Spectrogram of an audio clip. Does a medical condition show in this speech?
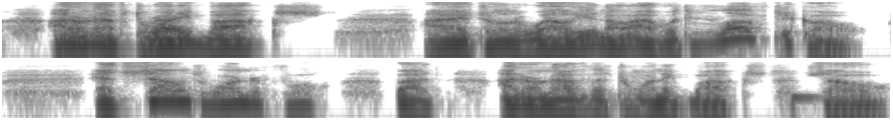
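Yes: absent vocal cords; still practices speaking.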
